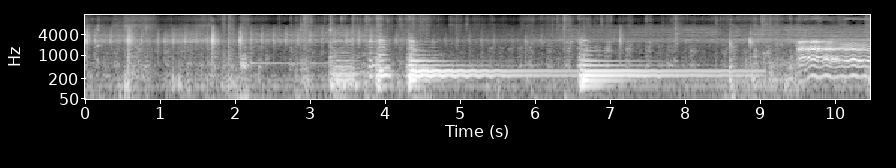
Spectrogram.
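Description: Amplified solid-body electric guitar: a few scratchy strums, then two chords struck a couple of seconds apart and left to ring and fade. Near the end comes a wavering, vibrato-like tone.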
